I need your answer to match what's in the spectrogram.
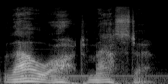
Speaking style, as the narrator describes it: said Bagheera in an undertone

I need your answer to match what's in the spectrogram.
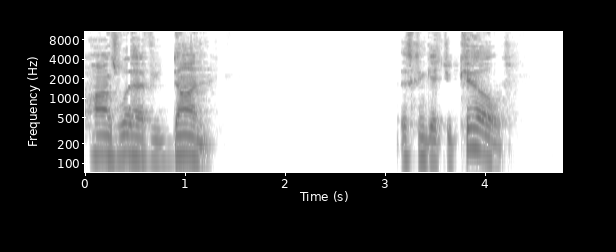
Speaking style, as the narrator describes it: They shout

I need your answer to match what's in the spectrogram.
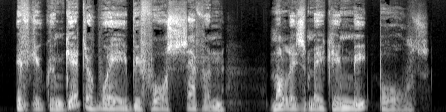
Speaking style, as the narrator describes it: He dropped his voice and said

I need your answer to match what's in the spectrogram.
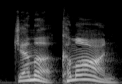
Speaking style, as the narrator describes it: Richard yelled from across the wall

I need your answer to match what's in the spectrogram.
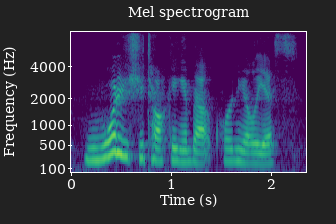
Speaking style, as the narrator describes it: she growled

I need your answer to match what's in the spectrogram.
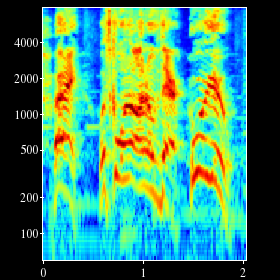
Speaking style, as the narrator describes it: yells out

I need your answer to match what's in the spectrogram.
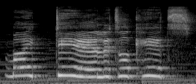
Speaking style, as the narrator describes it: cried the mother

